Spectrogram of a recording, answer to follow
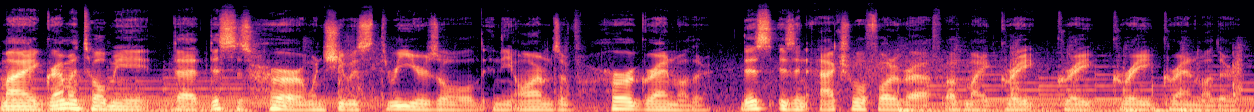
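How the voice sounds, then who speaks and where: Music plays behind a man whose fairly low voice shows ordinary pitch variation. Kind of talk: video essay narration.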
